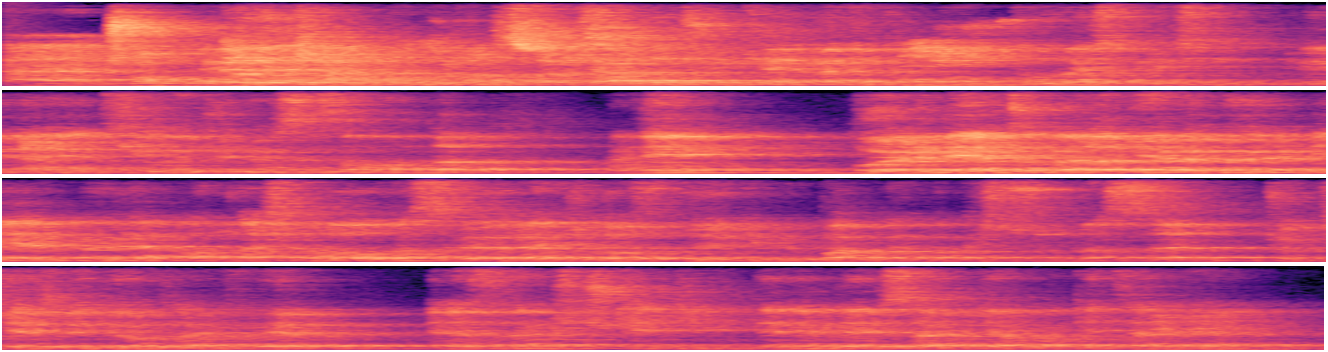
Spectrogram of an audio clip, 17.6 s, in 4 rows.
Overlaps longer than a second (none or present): present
